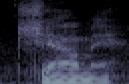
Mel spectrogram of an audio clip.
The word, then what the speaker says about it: Jaume: Jaime? Jaime. It's Jaume.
